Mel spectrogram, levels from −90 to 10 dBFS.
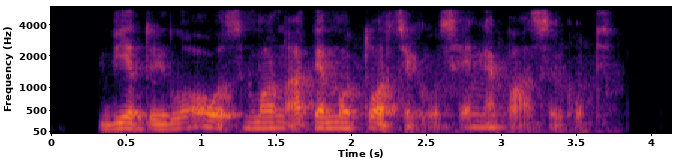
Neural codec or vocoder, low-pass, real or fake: codec, 16 kHz, 4.8 kbps, FACodec; 5.4 kHz; fake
